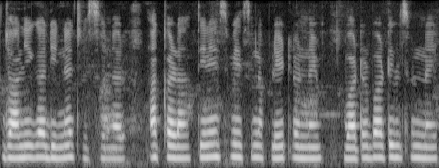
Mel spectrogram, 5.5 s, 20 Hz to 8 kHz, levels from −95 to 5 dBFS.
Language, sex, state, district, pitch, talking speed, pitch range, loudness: Telugu, female, Andhra Pradesh, Sri Satya Sai, 210 Hz, 120 wpm, 200-215 Hz, -17 LUFS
